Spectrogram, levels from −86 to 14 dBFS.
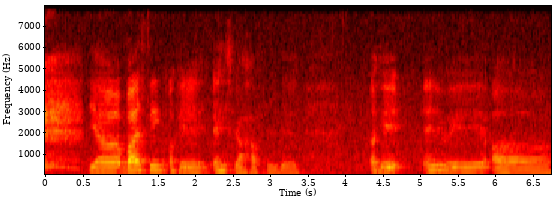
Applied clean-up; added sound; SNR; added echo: none; Stream; 20 dB; none.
